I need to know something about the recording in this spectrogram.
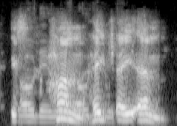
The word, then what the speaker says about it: Khan: no Kate in Khan h-a-n it means Lord of Prince it comes from the turkic I just typed in yeah so yeah but it's pronounced Han h-a-n but because the Turkish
